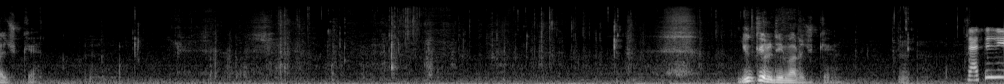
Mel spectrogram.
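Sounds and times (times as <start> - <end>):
small crunches and clicks: 0.4 - 9.7
quiet chewing: 0.6 - 7.4, 8.5 - 9.7.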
